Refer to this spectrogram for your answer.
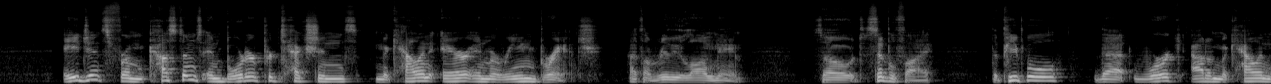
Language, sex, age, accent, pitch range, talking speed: English, male, 20-39, American, 105-145 Hz, 125 wpm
